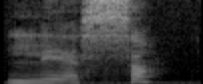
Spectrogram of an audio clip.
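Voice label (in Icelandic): "lesa", Icelandic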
